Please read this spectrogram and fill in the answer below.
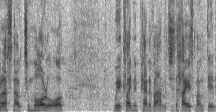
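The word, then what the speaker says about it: Pen y Fan: you're doing uh excuse my lack of Welsh pronunciation here but you're you're climing climbing Pavan Pavan is that is that correct yes so um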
